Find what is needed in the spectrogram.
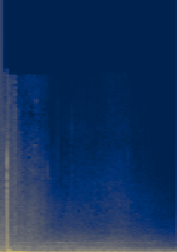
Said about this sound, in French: Si la bombe nucléaire vous paraissait être une explosion violente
